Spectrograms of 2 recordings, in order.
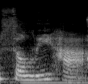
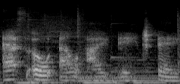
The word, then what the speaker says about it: Soliha: so animal inspiration then we have the name soliha on the girl side s-o-l-i-h-a soliha very beautiful arabic originated name meaning kind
